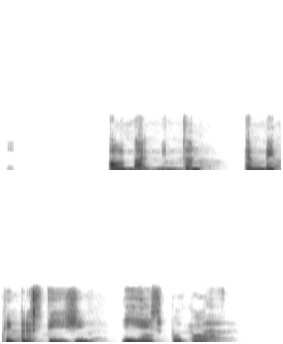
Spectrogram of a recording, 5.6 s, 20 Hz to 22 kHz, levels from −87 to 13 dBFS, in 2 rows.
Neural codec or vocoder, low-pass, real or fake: codec, 24 kHz, 0.9 kbps, WavTokenizer, medium music audio release; 7.2 kHz; fake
